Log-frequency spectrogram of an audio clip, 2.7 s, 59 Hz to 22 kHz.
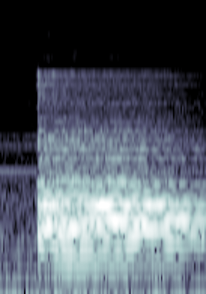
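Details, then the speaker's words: Power Mac G4 MDD rescued from recycling, powered on with original hardware: the startup chord sounds tinny and boxy with no bass and a buzz as it fades; the chime is normal but the internal speaker sounds poor. "Whoa, that was not a good sounding speaker in any way."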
